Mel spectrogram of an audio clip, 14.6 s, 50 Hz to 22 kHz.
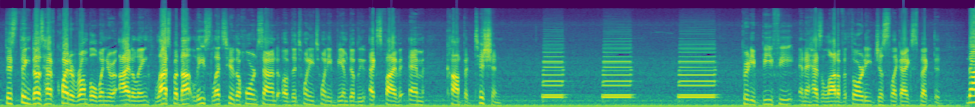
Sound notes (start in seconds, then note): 8.0 car honking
